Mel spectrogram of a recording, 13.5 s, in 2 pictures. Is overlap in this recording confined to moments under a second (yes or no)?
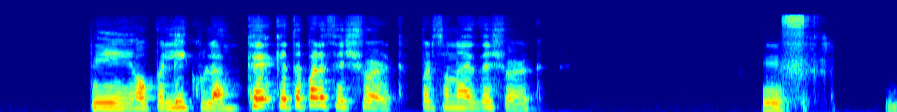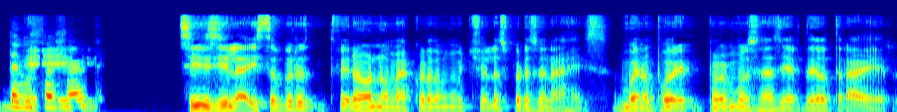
yes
